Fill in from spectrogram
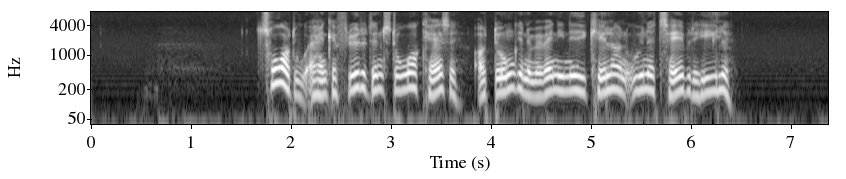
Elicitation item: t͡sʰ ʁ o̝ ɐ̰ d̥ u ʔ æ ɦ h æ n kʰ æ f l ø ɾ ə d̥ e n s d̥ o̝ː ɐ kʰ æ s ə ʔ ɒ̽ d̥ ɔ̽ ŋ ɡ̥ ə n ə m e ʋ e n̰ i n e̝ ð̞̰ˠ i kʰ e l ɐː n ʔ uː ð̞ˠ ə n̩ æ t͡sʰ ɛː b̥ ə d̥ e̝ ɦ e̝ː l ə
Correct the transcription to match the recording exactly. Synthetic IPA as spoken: t͡sʰ ʁ o̝ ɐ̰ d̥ u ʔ æ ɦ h æ n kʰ æ f l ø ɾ ə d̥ e n s d̥ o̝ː ɐ kʰ æ s ə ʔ ɒ̽ d̥ ɔ̽ ŋ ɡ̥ ə n ə m e ʋ æ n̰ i n e̝ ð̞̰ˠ i kʰ e l ɐː n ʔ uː ð̞ˠ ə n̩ æ t͡sʰ ɛː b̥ ə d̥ e̝ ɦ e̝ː l ə

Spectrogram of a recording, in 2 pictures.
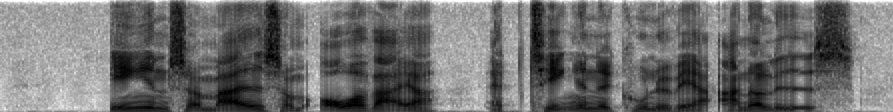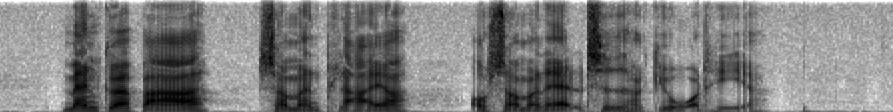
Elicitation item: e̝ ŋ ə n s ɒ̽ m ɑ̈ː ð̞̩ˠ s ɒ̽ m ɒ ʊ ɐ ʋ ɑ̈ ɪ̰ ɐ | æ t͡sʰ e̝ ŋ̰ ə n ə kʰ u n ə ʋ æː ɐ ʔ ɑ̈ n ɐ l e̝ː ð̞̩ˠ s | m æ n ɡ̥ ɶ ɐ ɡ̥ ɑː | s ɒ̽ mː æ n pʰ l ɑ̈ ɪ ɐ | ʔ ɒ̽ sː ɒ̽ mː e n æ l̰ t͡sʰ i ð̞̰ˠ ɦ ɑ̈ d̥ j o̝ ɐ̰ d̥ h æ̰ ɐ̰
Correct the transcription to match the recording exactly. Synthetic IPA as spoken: e̝ ŋ ə n s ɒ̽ m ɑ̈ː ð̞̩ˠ s ɒ̽ m ɒ ʊ ɐ ʋ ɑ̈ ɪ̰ ɐ | æ t͡sʰ e̝ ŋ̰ ə n ə kʰ u n ə ʋ æː ɐ ʔ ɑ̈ n ɐ l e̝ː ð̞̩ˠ s | m æ n ɡ̥ ɶ ɐ b̥ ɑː | s ɒ̽ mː æ n pʰ l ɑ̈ ɪ ɐ | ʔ ɒ̽ s ɒ̽ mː æ n æ l̰ t͡sʰ i ð̞̰ˠ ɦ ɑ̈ ɡ̥ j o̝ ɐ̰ d̥ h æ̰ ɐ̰

